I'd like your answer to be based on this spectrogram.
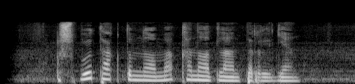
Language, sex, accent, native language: Uzbek, female, Samarqand, Uzbek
